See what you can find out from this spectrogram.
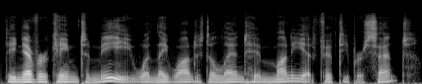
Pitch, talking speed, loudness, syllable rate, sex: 115 Hz, 225 wpm, -19 LUFS, 5.0 syllables/s, male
